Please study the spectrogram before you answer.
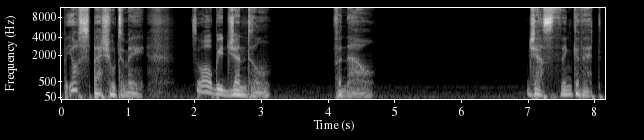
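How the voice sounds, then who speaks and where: A man's voice: fairly low pitch, big pitch swings, slow, pauses often, a little mellow, breathy edge, no room sound, exaggerated voice. A British man playing a sadistic, obsessive masked killer in an ASMR roleplay, teasing and menacing with mock tenderness and whispered words. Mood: gloating, possessive.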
